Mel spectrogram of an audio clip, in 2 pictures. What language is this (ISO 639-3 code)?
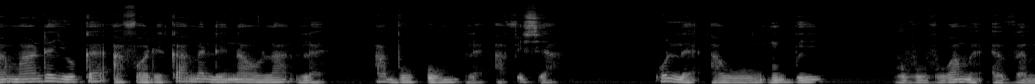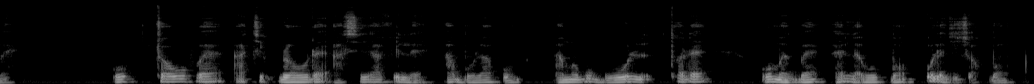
ewe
